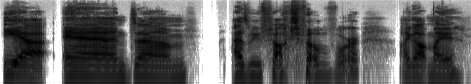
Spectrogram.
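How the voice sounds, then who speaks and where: A young adult woman co-hosts a podcast, chatting casually with plenty of fillers and laughs. Her mid-range voice is steady and fairly bright, and she takes her time, all captured in a dry, clean studio recording.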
